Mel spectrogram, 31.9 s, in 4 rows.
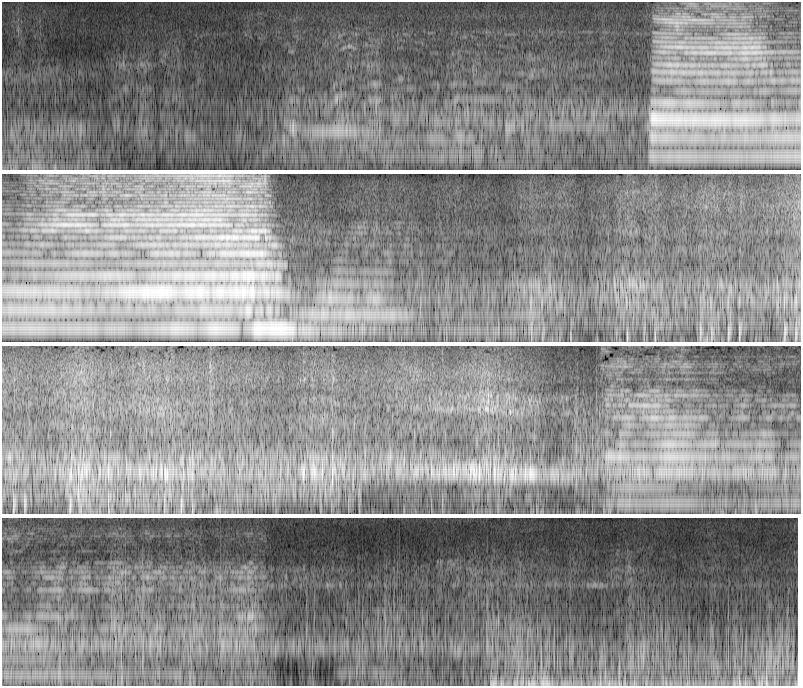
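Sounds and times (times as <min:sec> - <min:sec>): train horn blast: 0:04.1 - 0:13.5, 0:20.7 - 0:29.0
train wheels clattering past: 0:11.7 - 0:22.3.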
